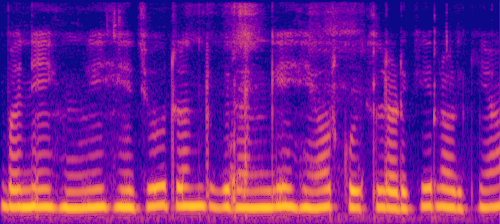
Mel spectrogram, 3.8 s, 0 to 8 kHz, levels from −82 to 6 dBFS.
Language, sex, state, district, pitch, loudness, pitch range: Hindi, female, Madhya Pradesh, Bhopal, 230 Hz, -11 LUFS, 225-235 Hz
